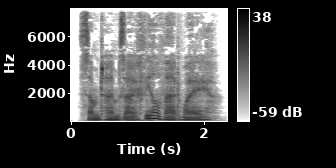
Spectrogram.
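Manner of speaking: hushed, almost whispered, barely above a whisper. Narrator reading the man's answer to the woman's remark, barely above a whisper. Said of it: "The words were hardly above a whisper".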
